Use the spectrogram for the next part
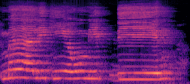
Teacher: Waw sukun itu, nak, bacanya u, ya. Jadi bukan o.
